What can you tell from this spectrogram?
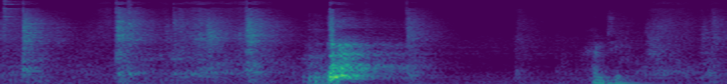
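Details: Husky, a male dog performing tricks at home, gives a few short barks in a small indoor room, with brief rustling between them.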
